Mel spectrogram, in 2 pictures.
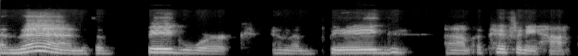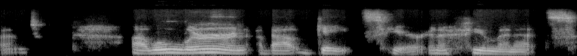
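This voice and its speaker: A woman's unremarkable speaking voice, fairly low in pitch with ordinary pitch variation, at a fairly slow pace with big swings in loudness and a dry, close sound with no echo. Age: 60s. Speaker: business coach and corporate manager. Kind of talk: interview.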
